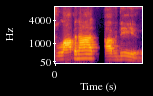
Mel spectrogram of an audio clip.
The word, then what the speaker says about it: Labinot Avdiu: glad you've given me the easy version to pronounce of your name what's the what's the given name full name is lavanat avadyou so from uh from kosovo former yugoslavia albanian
